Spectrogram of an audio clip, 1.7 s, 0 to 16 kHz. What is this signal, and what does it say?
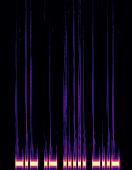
Morse code, heard as a keyed tone, about 40 wpm, 700 Hz. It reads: KA5X
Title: USA Call Signs - 4 Characters - 40wpm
